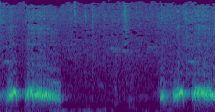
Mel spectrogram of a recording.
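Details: Spotted doves singing against each other as a lure recording: two low, even cooing phrases, one at the start and one after a second and a half of near silence.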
